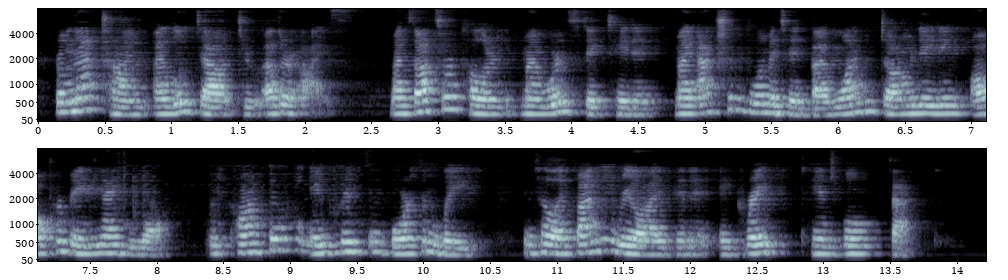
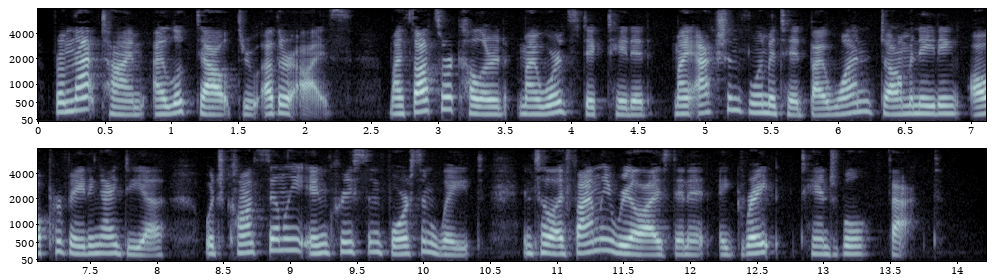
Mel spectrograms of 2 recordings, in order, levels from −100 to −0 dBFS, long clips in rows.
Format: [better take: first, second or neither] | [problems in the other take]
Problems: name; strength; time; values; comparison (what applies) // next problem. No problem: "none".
second | noise reduction (neural mask model DeepFilterNet 3)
